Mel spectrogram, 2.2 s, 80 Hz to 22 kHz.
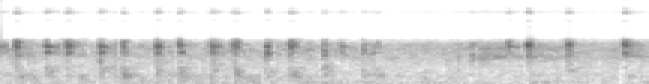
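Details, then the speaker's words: RCGF 50cc "b" gas engine, about 2.5–3 years old, running with a light, fast, uneven sewing-machine clatter; crankshaft shows excess side-to-side and up-and-down play with slight bearing glitter: worn rod journal/bearing, needs new crankshaft. "now my crankshaft being that it sounds like a sewing machine um I have a lot more than normal side to side play"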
